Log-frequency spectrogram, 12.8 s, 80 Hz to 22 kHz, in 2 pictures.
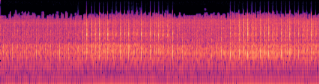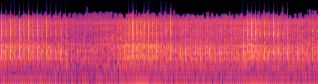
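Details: VAZ 2114 engine with spun connecting rod bearings on cylinders 2, 3 and 4 plus burnt valves: hard metallic knock tapping rapidly under the engine note, swelling with revs; rod knock.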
